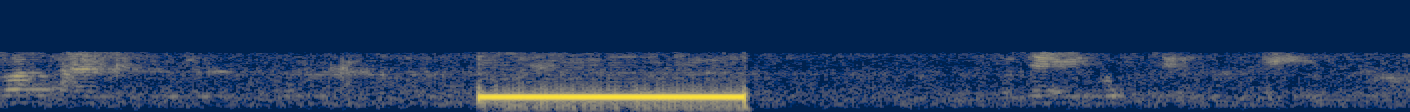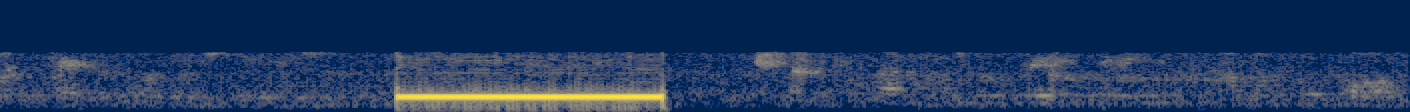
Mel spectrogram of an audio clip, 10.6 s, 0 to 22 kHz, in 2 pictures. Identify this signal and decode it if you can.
Ringback tone (Europe, 425 Hz), with speech.
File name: out- -2012- - - .1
